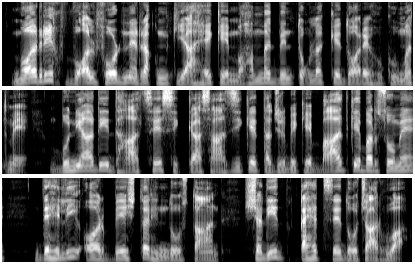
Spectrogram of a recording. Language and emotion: Urdu, neutral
